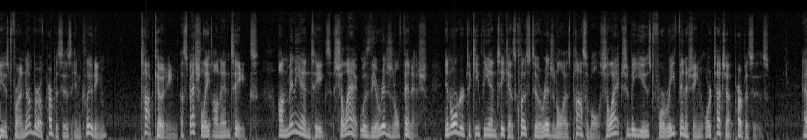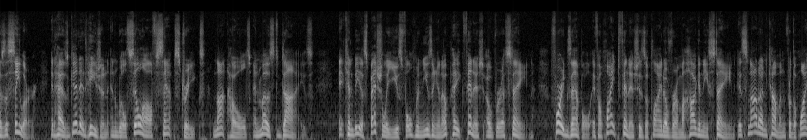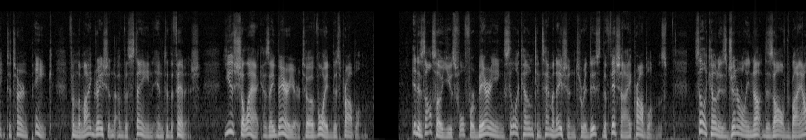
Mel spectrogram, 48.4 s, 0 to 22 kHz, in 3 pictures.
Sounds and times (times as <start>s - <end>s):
Speech: 0.0s - 2.2s, 2.8s - 15.4s, 16.0s - 39.7s, 40.5s - 48.4s.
